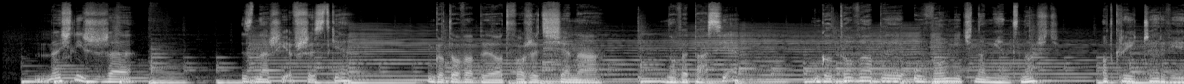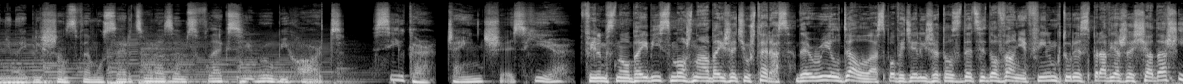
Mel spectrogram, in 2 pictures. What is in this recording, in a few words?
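Polish, male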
